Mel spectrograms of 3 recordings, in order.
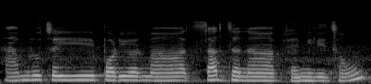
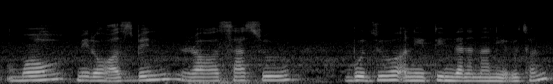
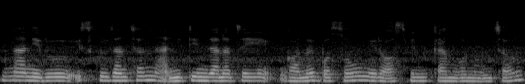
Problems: background sounds at intervals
